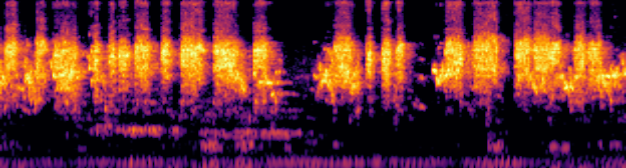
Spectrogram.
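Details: Several finches eating and playing fill the air with dense, continuous high twittering in long bursts separated by short pauses, a faint hum beneath.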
